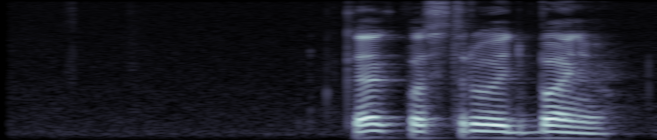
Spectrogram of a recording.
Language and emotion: Russian, neutral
